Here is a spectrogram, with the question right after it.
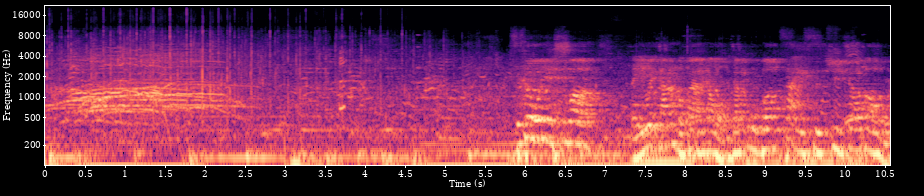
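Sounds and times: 
wedding guests applauding and cheering: 0:00.0 - 0:06.0
speech: 0:06.0 - 0:10.5.

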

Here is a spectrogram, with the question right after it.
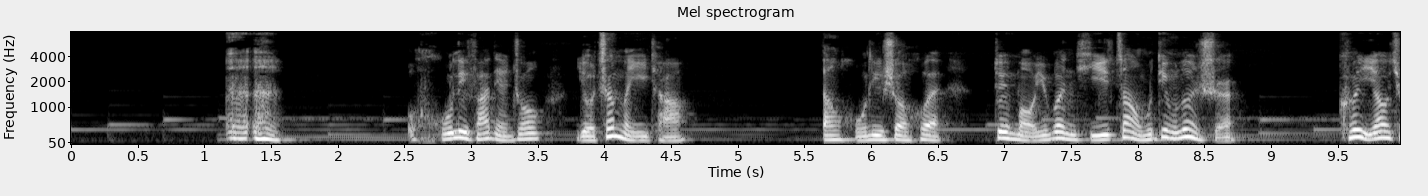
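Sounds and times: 
speech: 0:01.2 - 0:01.7, 0:02.5 - 0:04.7, 0:05.6 - 0:08.8, 0:09.5 - 0:09.9
throat clearing: 0:01.2 - 0:01.7.

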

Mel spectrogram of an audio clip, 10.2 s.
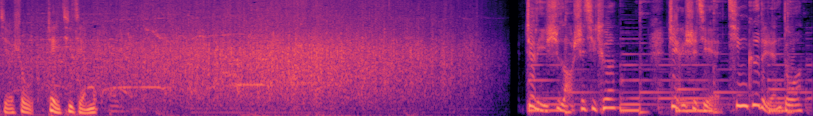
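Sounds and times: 
speech: 0:00.0 - 0:01.7, 0:06.7 - 0:10.1
applause: 0:00.0 - 0:06.4.

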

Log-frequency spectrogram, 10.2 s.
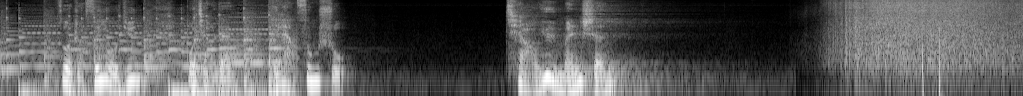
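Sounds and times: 
speech: 0:00.6 - 0:03.5, 0:05.0 - 0:06.3
firecrackers popping: 0:08.0 - 0:10.2.

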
